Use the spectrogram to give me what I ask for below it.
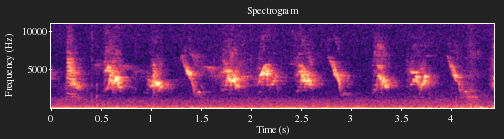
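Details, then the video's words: Several alarmed sparrows in England on a sunny 13 November 2020 give a rapid run of harsh, overlapping chirps, about one or two a second. They are panicking, possibly afraid of the person nearby. "and they are panicking you see so that is the sound that sparrows make when they are panicking"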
